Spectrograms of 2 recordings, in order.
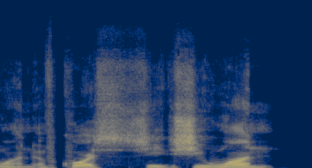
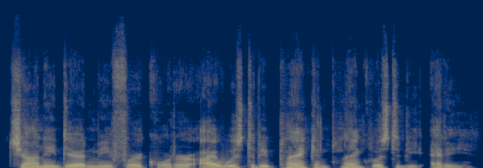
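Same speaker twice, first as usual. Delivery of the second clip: softer, toned-down delivery; subdued reread; 3 semitones lower, 5 dB quieter than usual. Real, not acted. Reader repeats Johnny's dare line, subdued and softer. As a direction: drop the act and read it through quietly.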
